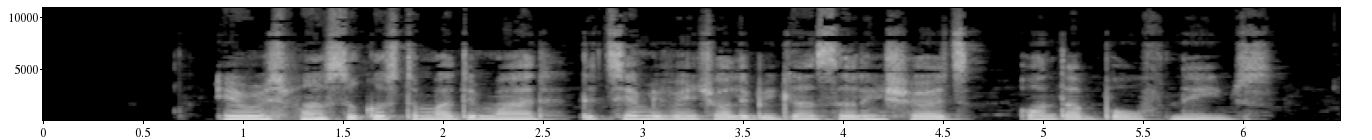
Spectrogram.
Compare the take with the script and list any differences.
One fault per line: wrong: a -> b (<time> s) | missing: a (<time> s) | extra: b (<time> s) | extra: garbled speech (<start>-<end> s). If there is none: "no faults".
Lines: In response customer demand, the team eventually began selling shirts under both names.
extra: to (1.5 s)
